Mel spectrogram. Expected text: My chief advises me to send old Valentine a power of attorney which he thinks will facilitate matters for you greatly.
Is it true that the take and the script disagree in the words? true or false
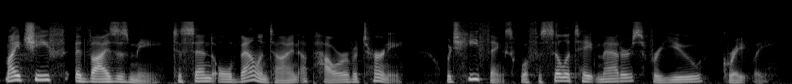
false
